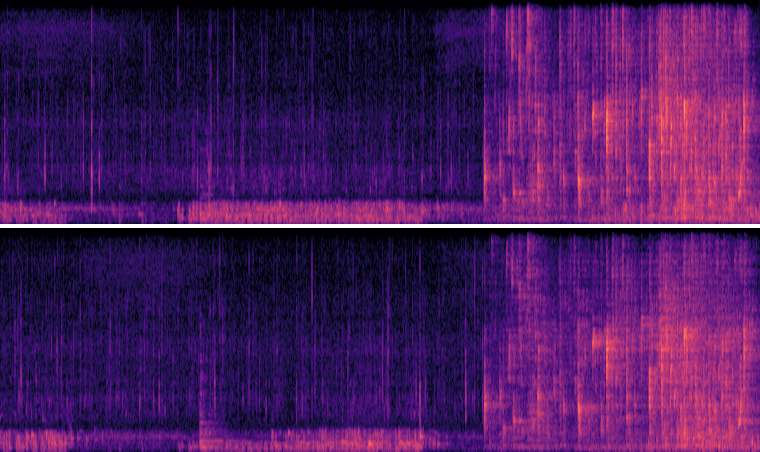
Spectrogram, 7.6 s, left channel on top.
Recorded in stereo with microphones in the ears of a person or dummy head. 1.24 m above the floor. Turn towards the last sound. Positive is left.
turn(degrees=15)  # may be behind; listen again after turning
